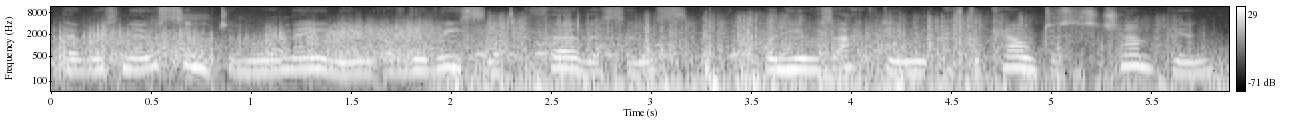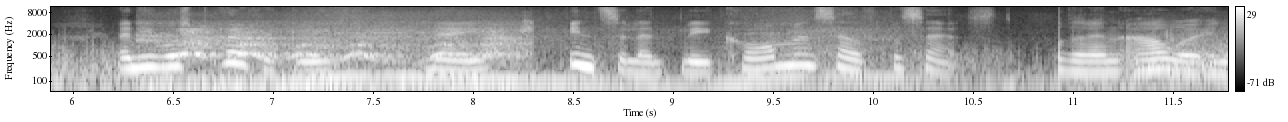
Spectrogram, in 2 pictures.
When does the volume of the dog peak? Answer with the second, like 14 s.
7 s.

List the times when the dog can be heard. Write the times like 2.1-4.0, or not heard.
1.9-3.9, 6.3-8.3.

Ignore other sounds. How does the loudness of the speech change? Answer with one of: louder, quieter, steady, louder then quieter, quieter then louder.
steady.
